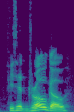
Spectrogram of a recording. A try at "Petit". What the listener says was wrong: yeah, you don't actually pronounce the T. I believe so. The thing is, my French is still kind of rusty, but I believe so, like Petit Drogo.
